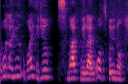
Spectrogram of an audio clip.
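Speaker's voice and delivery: high, startled why did you smack me; shocked protest. Retold or imitated. AGK to Andy after the slap, high shocked protest. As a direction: squeal it in disbelief.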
